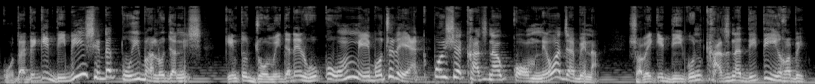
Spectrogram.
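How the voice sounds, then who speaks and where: A man playing a bullying rent-collecting henchman in an animated folk tale, threatening and impatient. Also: high-pitched, fast talker, faint music behind.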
